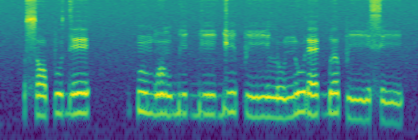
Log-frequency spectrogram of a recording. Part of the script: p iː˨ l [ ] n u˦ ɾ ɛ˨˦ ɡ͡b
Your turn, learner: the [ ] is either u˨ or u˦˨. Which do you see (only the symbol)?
u˨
